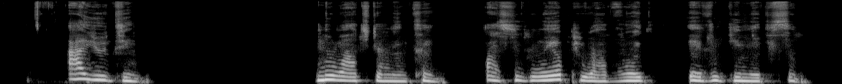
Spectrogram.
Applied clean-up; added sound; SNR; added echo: neural mask model Resemble Enhance denoiser.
